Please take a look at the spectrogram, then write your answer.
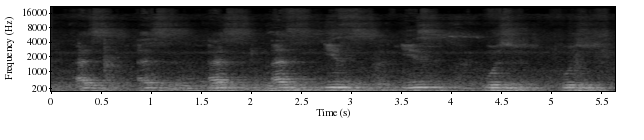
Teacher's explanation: atau Z ya Za ini dia seperti suara lebah suara lebah ketika dia sukun dia Suaranya keluar dari celah-celah yang sempit di gigi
